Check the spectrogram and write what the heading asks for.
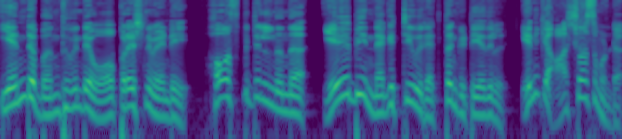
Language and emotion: Malayalam, happy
